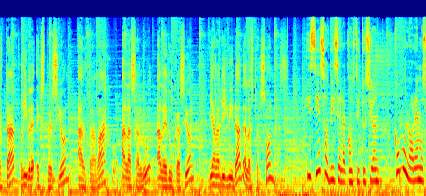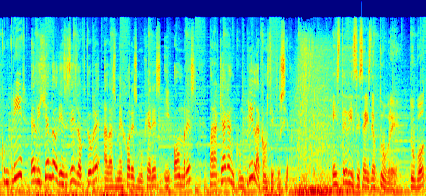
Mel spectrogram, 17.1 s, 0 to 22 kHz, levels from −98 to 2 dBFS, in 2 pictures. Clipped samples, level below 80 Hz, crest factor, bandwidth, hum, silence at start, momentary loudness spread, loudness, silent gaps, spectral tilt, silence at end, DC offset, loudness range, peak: under 0.1%; -20 dBFS; 12 dB; 16.5 kHz; none; 0 s; 6 LU; -13 LUFS; none; -5 dB/octave; 0 s; under 0.1%; 2 LU; 0 dBFS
